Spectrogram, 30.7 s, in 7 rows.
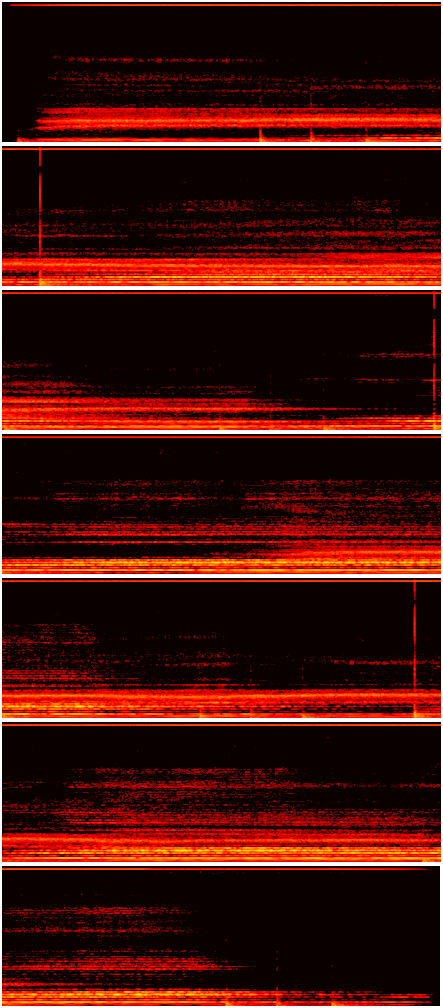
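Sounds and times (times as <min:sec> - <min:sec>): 
ancient world lament music: 0:00.1 - 0:30.5.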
